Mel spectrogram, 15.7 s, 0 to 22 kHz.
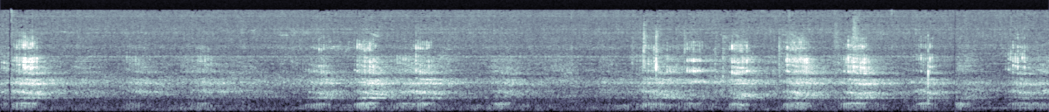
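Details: Fallow deer in rut, October 22, 2022: deep croaking groans repeated roughly once a second in swelling bouts, with faint clicking and some higher background hiss.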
